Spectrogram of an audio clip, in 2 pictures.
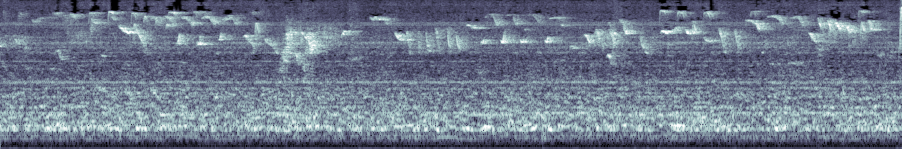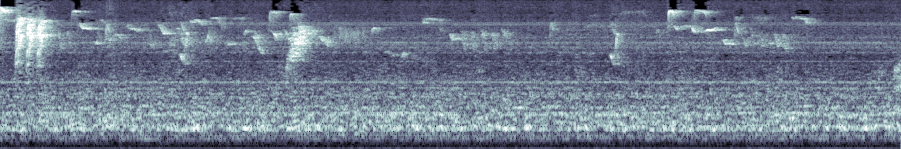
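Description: Blue tits calling with many short, high twittering chirps over a steady low background hum. Two louder, sharper notes stand out about nine and twelve seconds in.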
